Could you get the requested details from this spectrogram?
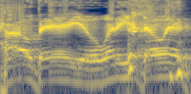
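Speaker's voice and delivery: put-on elderly lady voice. Invited to voice a woman character in the game, speaking in old lady voice. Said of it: "You just did an old lady voice, so I did an old lady voice".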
